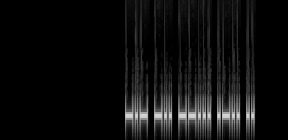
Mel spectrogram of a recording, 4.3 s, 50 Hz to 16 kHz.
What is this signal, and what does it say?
Morse code, heard as a keyed tone, about 32 wpm, 700 Hz. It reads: KD7LI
